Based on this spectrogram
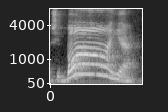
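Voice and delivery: "jiboia" slowed, with a long high "bói"; stressed vowel demo. Shown as a demonstration. Teacher quizzing which vowel is strong, exaggerated stress on "jiboia". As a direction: stretch the Ó of "jiboia", let the last A drop. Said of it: "Quem que eu falei forte?".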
